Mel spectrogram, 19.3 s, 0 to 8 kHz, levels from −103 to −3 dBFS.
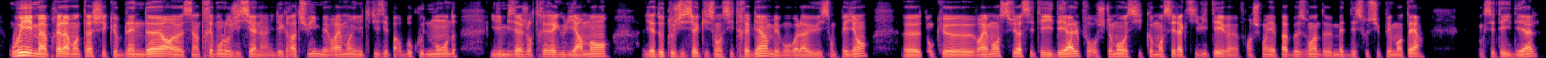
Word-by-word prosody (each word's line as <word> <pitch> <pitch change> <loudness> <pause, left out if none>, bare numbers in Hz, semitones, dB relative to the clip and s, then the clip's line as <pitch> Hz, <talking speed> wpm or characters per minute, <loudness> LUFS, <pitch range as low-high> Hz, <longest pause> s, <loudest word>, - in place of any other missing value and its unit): Oui, 145 +4 +12
mais 115 -6 +6
après 100 +4 +6
l'avantage, 110 +2 +4
c'est - - -3
que - - -6
Blender, 95 +2 -2 0.4
heu, 90 - -2
c'est - - -1
un 90 - -2
très - - -3
bon 110 - -5
logiciel, 95 -1 +1
hein. 80 0 -11
Il 80 - -17
est - - -4
gratuit, 95 +6 -2
mais 95 -5 -6
vraiment 90 +4 -3
il 95 - -6
est - - -6
utilisé 80 - -9
par 85 - -8
beaucoup 105 +2 -10
de 95 - -12
monde, 105 +3 -3 0.5
il 90 0 -6
est - - -4
mis 90 +1 -3
à 95 - +2
jour 90 0 -5
très 100 +2 -4
régulièrement. 95 +4 0 0.4
Il 90 - -9
y - - +2
a - - +4
d'autres 105 +2 -3
logiciels 95 -3 +3
qui - - -6
sont - - -1
aussi - - -3
très - - -1
bien, 120 +4 +2
mais 100 -7 -5
bon 80 0 -10
voilà, 85 +2 -2
eux 85 0 -7
ils 85 - -7
sont - - -3
payants, 110 +8 -2 0.4
heu, 85 0 0
donc 85 - -13
heu, 85 -2 +1
vraiment, 95 +7 0
celui-là, 115 -1 0
c'était 105 -2 -3
idéal 105 +6 +3
pour 85 - -10
justement 100 +4 -3
aussi 95 - -2
commencer - - -2
l'activité. 100 +3 -1
Bah 85 -3 -7
franchement, 95 - -5
il - - -3
y - - -2
a 85 - -6
pas 90 - 0
besoin 90 +4 -5
de 85 -2 -8
mettre 85 +1 -9
des 90 - -9
sous - - -4
supplémentaires, 90 +5 -1 0.7
donc - - -9
c'était 95 - -4
idéal. 85 +7 0
95 Hz, 240 wpm, -24 LUFS, 85-105 Hz, 0.7 s, Oui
